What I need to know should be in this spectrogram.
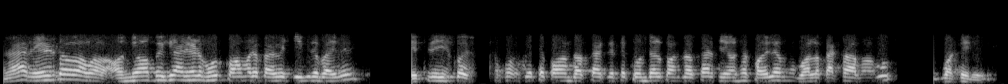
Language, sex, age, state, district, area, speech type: Odia, male, 60+, Odisha, Gajapati, rural, conversation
